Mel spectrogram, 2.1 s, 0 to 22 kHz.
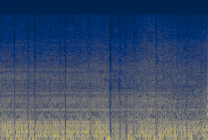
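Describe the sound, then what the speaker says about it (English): A motorbike engine drones loudly and steadily up close, its rough tone holding through a brief dip as another bike flies past a rider pushing a 125 to about 70 on the road. "I see a bike come flying past me"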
